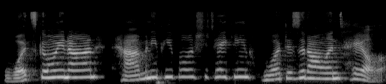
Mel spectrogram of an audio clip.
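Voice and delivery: a hint of an exacting planner; type A person. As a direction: fire off questions like an organizer wanting every detail. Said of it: "for my type A people".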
